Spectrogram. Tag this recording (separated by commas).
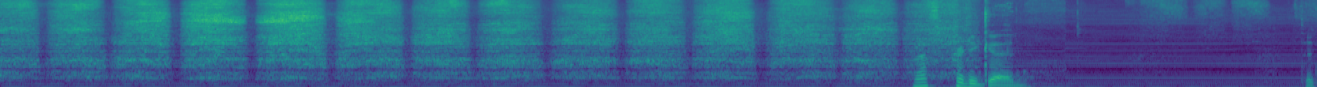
Rub, Filing (rasp)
